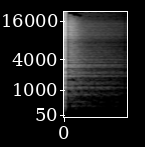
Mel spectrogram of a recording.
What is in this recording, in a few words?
Verby Shaker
